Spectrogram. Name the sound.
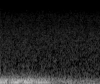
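thunder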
